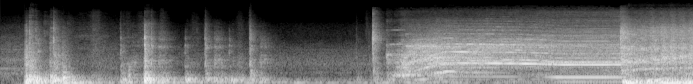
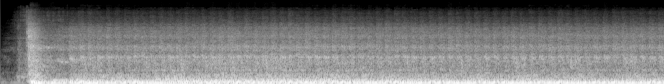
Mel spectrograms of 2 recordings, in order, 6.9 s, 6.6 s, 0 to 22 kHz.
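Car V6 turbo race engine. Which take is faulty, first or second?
first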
